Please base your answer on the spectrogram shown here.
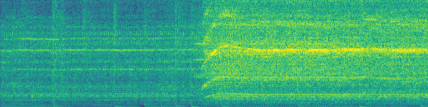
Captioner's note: blender whirring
